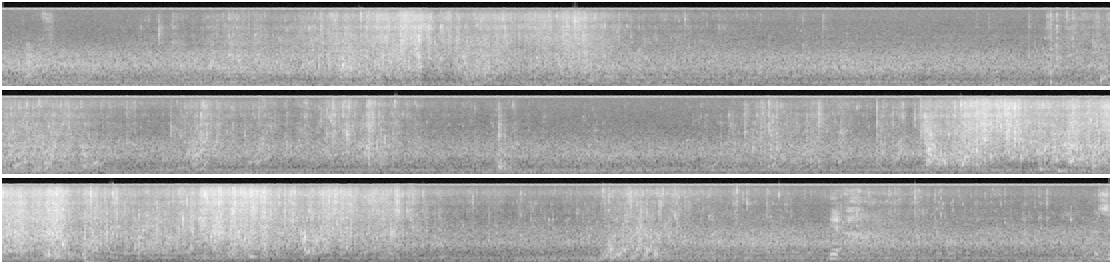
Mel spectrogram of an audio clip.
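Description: Water splashing from a swimmer doing front crawl, in several bursts of strokes with quieter stretches between.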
